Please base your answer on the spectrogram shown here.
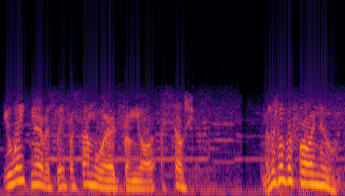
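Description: An actor playing a knowing, ominous narrator of a suspense tale, deliberate and dramatic in 1940s radio style. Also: male voice, on the high side, big pitch swings. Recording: tinny old radio recording, music behind.

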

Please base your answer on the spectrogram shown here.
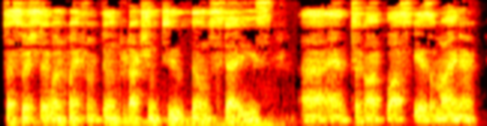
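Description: Man, low voice, hesitant academic guest, roomy echo, distant mic. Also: flat delivery, moderate pace, fairly bright tone, slight background noise. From Canada. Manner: hesitant, many fillers and restarts. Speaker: philosophy professor, interview guest. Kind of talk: conversational interview answers.

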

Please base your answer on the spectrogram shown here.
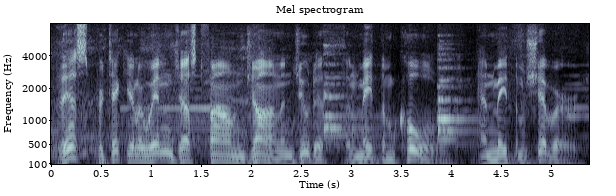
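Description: An actor playing a dry, wry connoisseur of crime, narrating deliberately as host of an old-time radio show. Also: male voice, medium pitch, close to an everyday voice. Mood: wry, ominous. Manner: droll, deadpan, deliberate storytelling. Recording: muffled vintage radio broadcast with music.

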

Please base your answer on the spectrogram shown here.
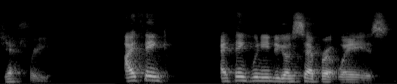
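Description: A man's voice: on the high side, expressive, normal speed, fairly bright tone. A man playing a weary, exasperated traveller who is firm with a companion, in improvised sketch comedy.

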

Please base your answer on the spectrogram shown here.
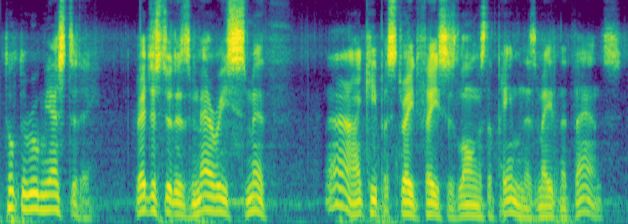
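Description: An actor playing a jaded, rambling hotel clerk who philosophizes self-importantly in an old radio drama. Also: male voice, lowish voice, lively intonation, brisk, bright, forceful tone. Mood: defensive, philosophizing. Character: chatty, jaded male clerk of a seedy hotel. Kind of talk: 1950s radio drama character acting. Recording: dull, noisy vintage radio recording.

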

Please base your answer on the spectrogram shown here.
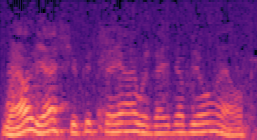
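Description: A dull vintage radio recording carries a very elderly American man, a quiz contestant in his nineties. His voice is very dark and slightly high, and he tells things in a polite, matter-of-fact way. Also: moderate pace. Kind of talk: plain storytelling in interview. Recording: muffled vintage radio recording, faint noise.

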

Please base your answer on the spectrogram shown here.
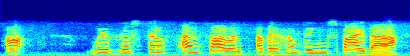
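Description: A tinny old radio recording carries a smiling henchman, pitched high. He speaks in ornate, over-polite phrases, courteous and menacing at once, in classic 1940s radio-play style. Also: a little slow. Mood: smooth, courteous menace. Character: smiling, flowery-spoken male henchman with a gun.

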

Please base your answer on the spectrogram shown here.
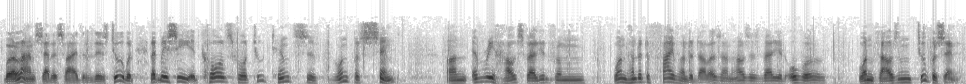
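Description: Genial older president, chatty, animated delivery, 1940s radio play, muffled old recording. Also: male voice, medium pitch, unhurried, a little hiss or hum. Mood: easygoing. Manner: chatty and folksy, thinking aloud. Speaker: president narrating his own story.

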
